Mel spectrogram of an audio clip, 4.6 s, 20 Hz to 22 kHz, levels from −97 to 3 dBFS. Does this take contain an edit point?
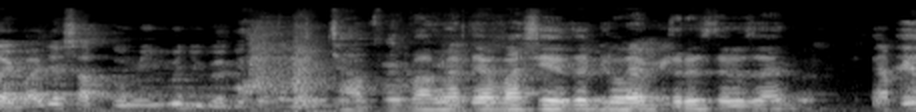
no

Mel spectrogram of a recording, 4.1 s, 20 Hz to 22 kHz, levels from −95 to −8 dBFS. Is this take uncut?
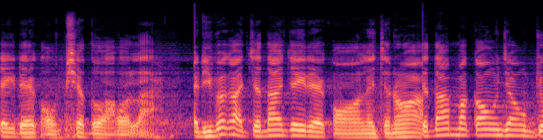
no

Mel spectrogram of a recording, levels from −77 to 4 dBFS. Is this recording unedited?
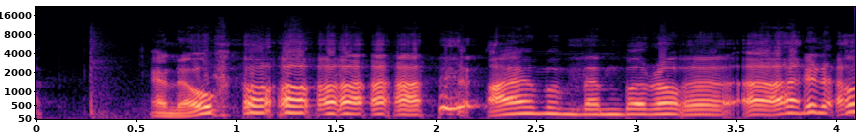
yes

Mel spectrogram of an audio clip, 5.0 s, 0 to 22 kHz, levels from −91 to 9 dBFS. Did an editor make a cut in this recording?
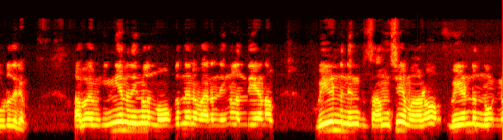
no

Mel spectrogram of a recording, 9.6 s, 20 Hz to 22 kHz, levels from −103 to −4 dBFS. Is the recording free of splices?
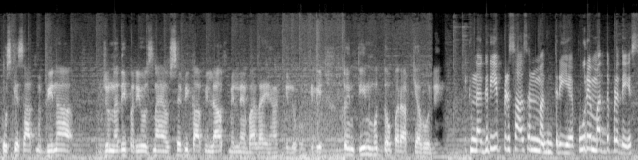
no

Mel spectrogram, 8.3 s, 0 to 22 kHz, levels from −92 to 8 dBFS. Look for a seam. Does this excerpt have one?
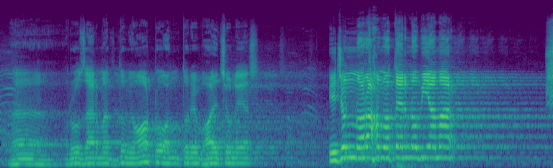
yes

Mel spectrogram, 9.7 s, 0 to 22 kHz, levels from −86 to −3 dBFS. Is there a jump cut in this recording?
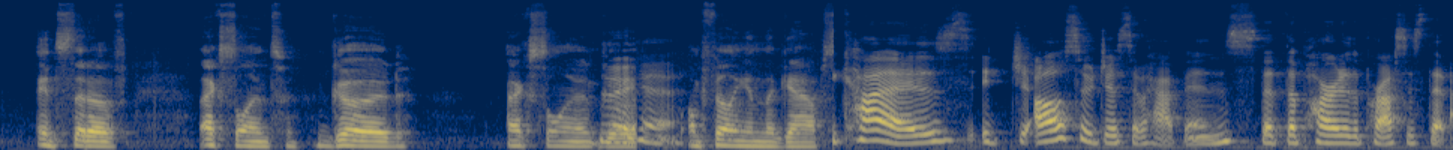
yes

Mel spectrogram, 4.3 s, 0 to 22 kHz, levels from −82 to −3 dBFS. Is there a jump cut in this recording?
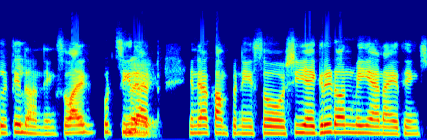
no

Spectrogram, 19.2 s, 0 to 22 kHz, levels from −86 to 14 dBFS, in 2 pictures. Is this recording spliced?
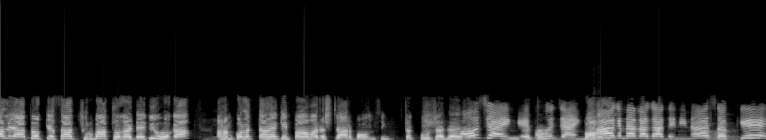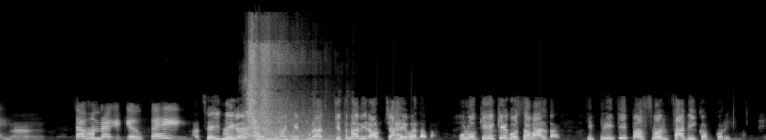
yes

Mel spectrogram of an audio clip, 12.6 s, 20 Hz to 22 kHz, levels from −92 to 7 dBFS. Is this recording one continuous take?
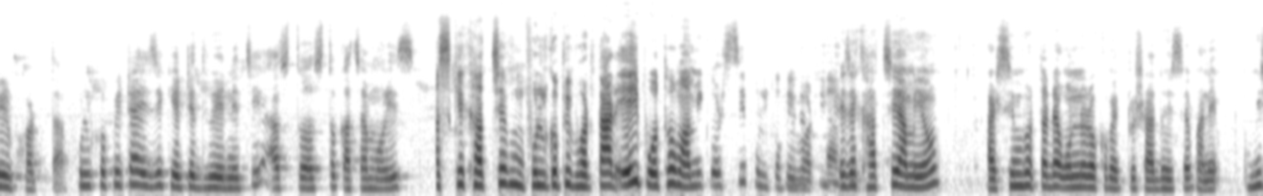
no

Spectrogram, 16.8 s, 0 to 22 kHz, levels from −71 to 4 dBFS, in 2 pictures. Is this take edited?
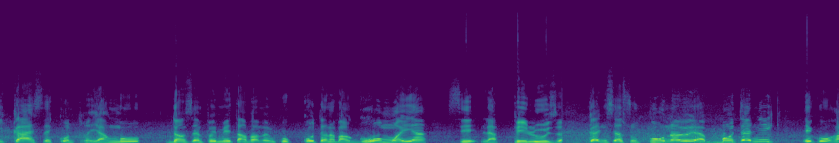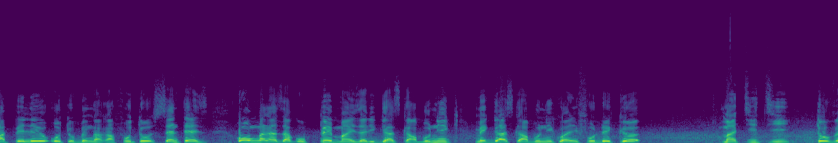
yes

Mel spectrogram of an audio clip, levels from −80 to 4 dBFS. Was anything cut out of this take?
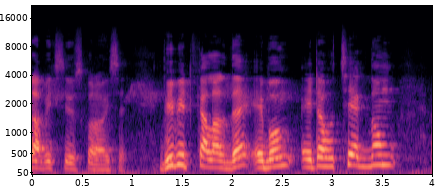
no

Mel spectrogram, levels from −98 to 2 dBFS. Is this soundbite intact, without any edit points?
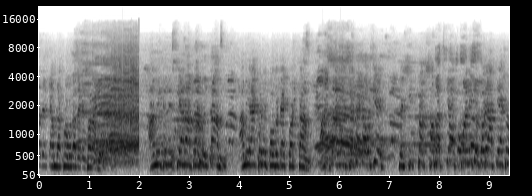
no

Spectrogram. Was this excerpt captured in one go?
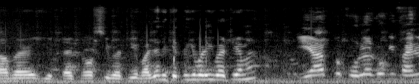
yes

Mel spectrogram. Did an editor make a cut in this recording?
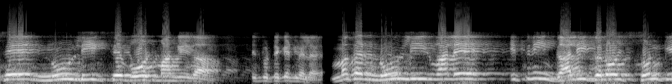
yes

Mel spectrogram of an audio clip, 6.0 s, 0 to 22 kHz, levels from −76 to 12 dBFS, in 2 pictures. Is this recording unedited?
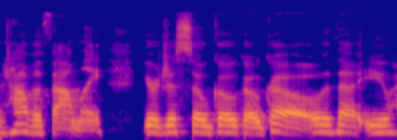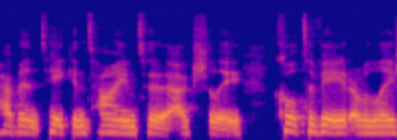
no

